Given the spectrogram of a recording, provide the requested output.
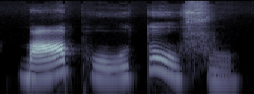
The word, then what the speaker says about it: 麻婆豆腐: 자, 마파두부를 중국어로는 마포도fu. 자, 아까 전에 짜장면처럼 발음이 비슷하기 때문에, 그쵸?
